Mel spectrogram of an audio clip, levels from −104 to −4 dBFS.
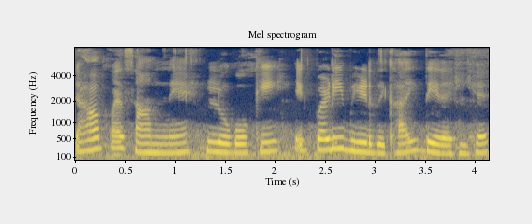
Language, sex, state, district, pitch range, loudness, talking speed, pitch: Hindi, female, Maharashtra, Chandrapur, 185-215 Hz, -15 LUFS, 175 wpm, 195 Hz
